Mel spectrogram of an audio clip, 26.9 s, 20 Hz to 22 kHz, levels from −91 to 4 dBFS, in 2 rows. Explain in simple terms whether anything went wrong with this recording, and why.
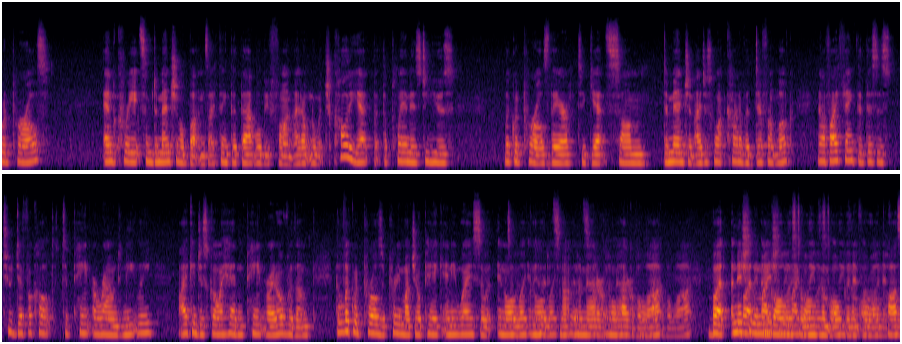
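From 21.06 seconds until the end, everything is heard twice: a second, slightly quieter copy trails the original by nearly half a second, like a flat, instant echo with no fading tail. It appears abruptly rather than building up. This is a doubled audio track. The likely cause is the same sound being picked up a second time through a slower route, or an edit leaving two copies stacked slightly out of step.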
